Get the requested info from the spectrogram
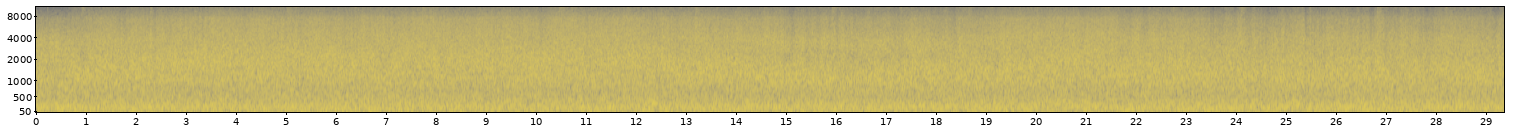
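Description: Kawasaki Ultra 310 jet ski running at speed through rough ocean chop: a steady, even rush of wind on the microphone and water spray, with the engine buried underneath.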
